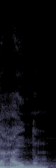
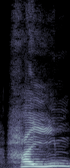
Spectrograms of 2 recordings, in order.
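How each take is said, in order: First: हाइनम with the N sounded; wrong pronunciation. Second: हाइम with no N sound; correct pronunciation. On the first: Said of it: "एकदम नहीं पढ़ेंगे". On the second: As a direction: say हाइम, ending straight on M. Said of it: "हाइम पढ़ेंगे". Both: Shown as a demonstration.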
